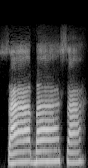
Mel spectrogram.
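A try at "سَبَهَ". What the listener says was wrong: Kenapa jadi sabasa? Ada aja Ibu mah. Sabaha kan bentuknya juga beda.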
